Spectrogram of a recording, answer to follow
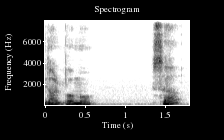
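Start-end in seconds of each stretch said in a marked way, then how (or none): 1.3-1.7 high, rising, puzzled question; surprised. A narrator's reading. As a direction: ask it taken aback. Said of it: "d'un air surpris". (question surprise, aiguë)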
